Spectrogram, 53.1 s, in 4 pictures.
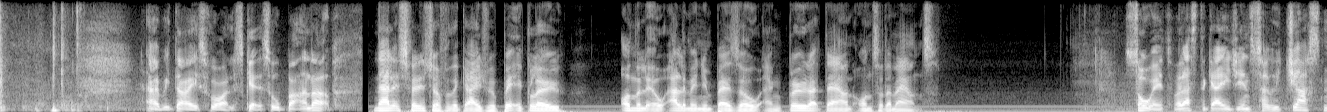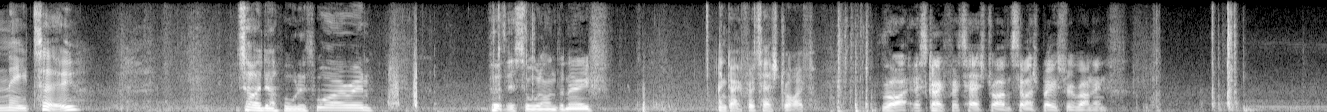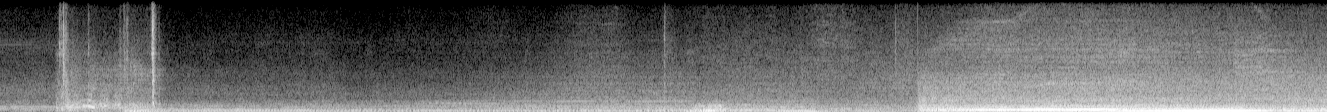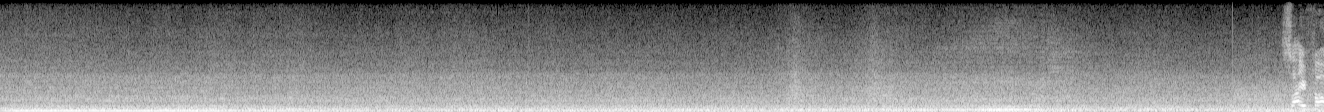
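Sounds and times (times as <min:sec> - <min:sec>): car engine accelerating: 0:03.8 - 0:12.8, 0:25.9 - 0:53.0.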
